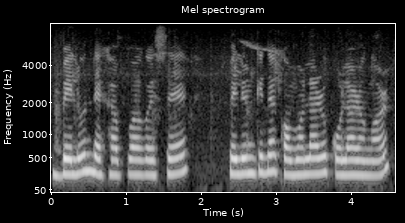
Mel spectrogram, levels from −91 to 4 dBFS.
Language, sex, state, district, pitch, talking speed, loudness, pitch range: Assamese, female, Assam, Sonitpur, 240 Hz, 130 wpm, -16 LUFS, 230-250 Hz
